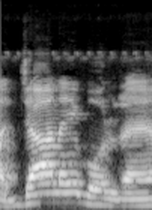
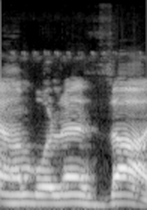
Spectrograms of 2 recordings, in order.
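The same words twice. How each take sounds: First: जा said with a hard j, /dʒa/; जा pronounced ja; j sound. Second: जा said with a buzzing z, /za/; जा pronounced za; z sound. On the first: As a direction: say जा as ja, the rejected way. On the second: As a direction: say जा as za, not ja. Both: Shown as a demonstration.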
